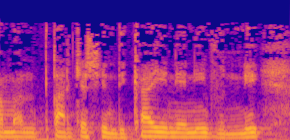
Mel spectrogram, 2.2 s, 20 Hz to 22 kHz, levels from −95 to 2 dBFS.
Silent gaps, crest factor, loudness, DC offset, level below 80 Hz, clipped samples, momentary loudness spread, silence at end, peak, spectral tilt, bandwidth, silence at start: none; 12 dB; -17 LUFS; under 0.1%; -36 dBFS; under 0.1%; 4 LU; 0 s; -4 dBFS; -5 dB/octave; 11.5 kHz; 0 s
